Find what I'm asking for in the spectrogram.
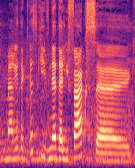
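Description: Over music in the background, a woman with an English accent speaks at a fairly low pitch with ordinary pitch variation. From Montreal, Quebec (Ville-Mont-Royal). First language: English (speaking French). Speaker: food critic. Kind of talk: casual interview. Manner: halting, with repetitions.

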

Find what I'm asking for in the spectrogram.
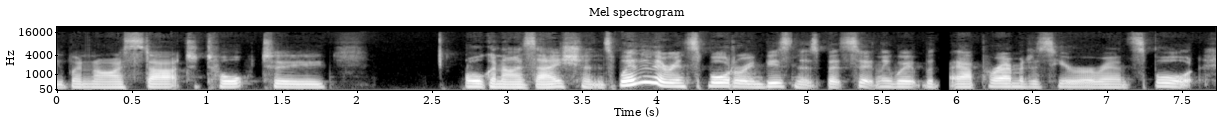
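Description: With an Australian accent, a woman speaks in a very deep, low pitch at a moderate pace, using ordinary pitch variation. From Melbourne, Australia. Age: 50s. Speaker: podcast host, diversity and inclusion consultant. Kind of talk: interview podcast conversation.

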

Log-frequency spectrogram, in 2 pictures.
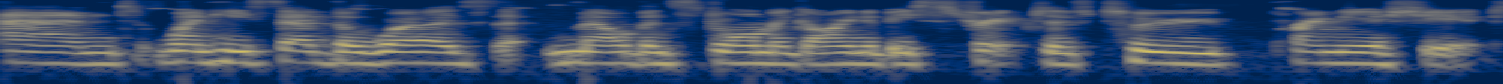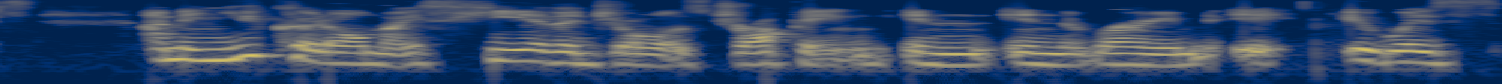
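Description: Her intonation fairly even, a woman with an Australian accent speaks at a fairly low pitch. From Western Australia (Collie, country WA). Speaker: sports broadcaster. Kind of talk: interview. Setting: podcast recording.

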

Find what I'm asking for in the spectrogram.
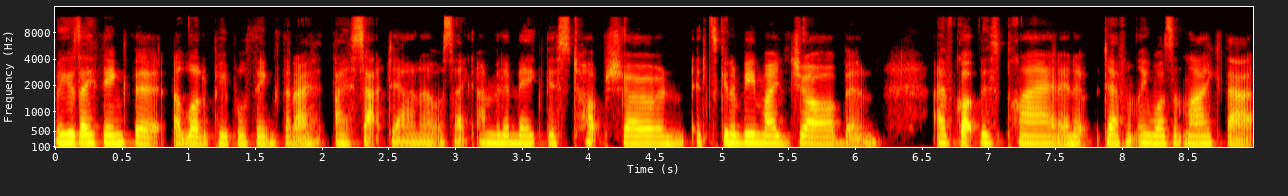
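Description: In an Australian accent, a woman talks fairly quickly at a medium pitch with monotone, flat intonation, in a dry, close sound with no echo against a quiet background. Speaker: podcast host, psychology graduate. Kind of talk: casual interview chat.

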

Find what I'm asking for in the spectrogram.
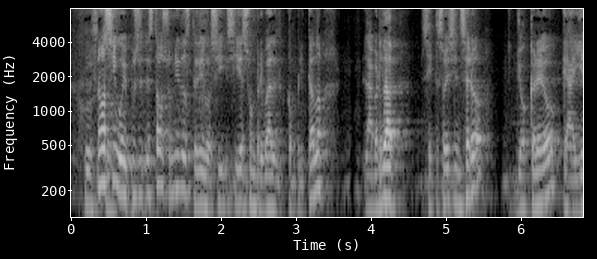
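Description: A man with a fairly high pitch talks at a moderate pace, his intonation lively and his voice somewhat breathy. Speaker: football podcast co-host. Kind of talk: casual chat.

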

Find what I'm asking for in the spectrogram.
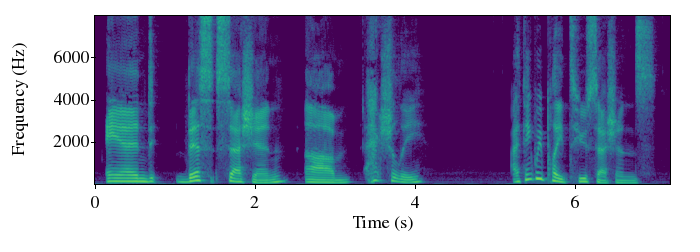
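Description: On a very clean recording with a silent background, a man uses lively intonation in an American accent. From northern US. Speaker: podcast host. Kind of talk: casual banter podcast chat. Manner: joking, comedic.

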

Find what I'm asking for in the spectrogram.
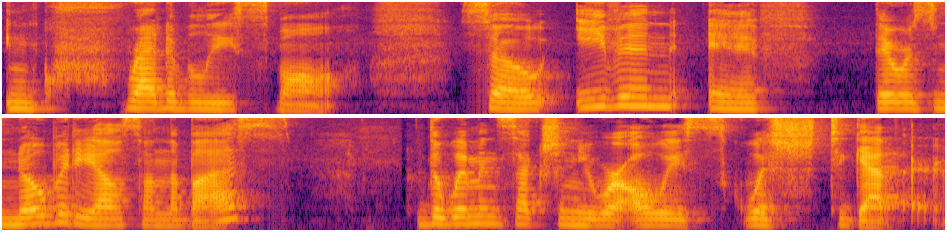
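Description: Using a plain, everyday voice, a woman speaks at a fairly slow pace in a fairly low pitch with ordinary pitch variation. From Iran and United States. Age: 40s. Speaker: author and journalist. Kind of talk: interview.

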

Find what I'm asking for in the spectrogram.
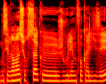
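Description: On a very clean recording with a silent background, a woman speaks at a fairly quick pace and a medium pitch. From southwestern France, Hautes-Pyrénées near Tarbes. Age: 20s. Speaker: university student. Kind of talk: interview.

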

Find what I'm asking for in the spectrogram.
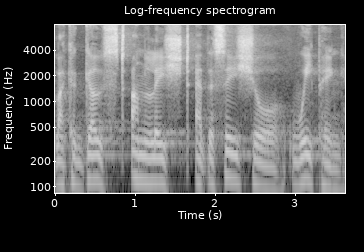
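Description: A man at a very slow pace, fairly low pitch and ordinary pitch variation, with noticeable background noise. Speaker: podcast co-host and actor. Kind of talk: poem reading aloud.

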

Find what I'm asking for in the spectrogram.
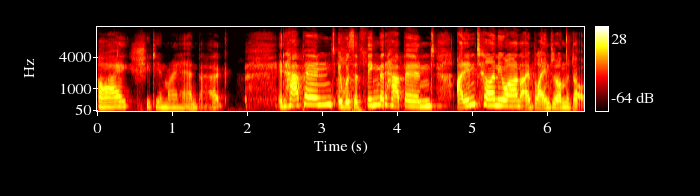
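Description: A woman with an Australian accent talks in a fairly high pitch. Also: lively intonation, moderate pace. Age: 30s. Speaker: lingerie business owner. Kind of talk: casual chat. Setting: studio.

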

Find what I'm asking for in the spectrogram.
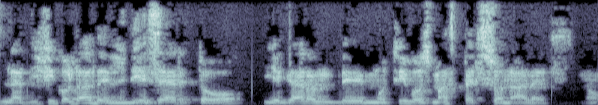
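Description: This man speaks with a French accent. His pitch sits in the medium range. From France, childhood in Italy and Brazil. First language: French (speaking Spanish). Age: 50s. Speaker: business consultant and coach. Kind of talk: interview. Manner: halting, many fillers.

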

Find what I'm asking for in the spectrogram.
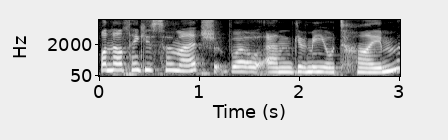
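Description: Delivered at a moderate pace with very wide pitch swings, the speech comes through in a very clean recording with a silent background. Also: woman. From South Africa. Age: 30s. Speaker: podcast host. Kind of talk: casual interview; scripted intro.

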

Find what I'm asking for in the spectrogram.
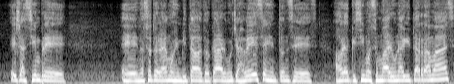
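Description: This man has an unremarkable speaking voice, fairly high in pitch, keeping a very even loudness at a fairly quick pace. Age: 40s. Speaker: punk band musician. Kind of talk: radio interview. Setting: radio studio.

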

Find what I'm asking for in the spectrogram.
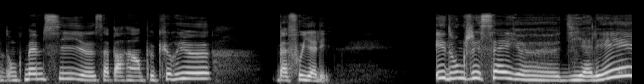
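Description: A woman's fairly high voice with lively intonation at a fairly slow pace, over a quiet background. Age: 30s. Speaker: philosophy teacher and author. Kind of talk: interview conversation.

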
